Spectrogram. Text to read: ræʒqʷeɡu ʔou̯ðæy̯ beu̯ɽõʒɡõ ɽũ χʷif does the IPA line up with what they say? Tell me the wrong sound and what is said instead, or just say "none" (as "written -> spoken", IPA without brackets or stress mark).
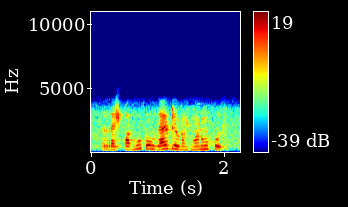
b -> ɖ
